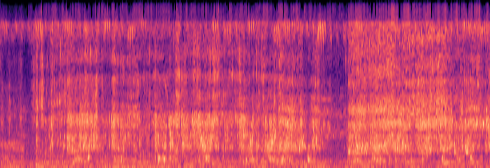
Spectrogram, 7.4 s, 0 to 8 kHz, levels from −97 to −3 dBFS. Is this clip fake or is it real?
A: real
